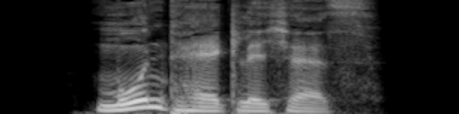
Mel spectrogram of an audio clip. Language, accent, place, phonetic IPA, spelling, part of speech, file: German, Germany, Berlin, [ˈmoːnˌtɛːklɪçəs], montägliches, adjective, De-montägliches.ogg
- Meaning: strong/mixed nominative/accusative neuter singular of montäglich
